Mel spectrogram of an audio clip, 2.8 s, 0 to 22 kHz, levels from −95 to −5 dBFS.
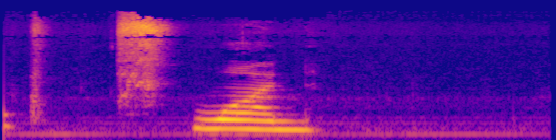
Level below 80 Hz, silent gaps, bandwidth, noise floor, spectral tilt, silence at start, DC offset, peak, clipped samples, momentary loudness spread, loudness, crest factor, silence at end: -72 dBFS; none; 16.5 kHz; -57 dBFS; -3 dB/octave; 0.05 s; under 0.1%; -4 dBFS; under 0.1%; 22 LU; -19 LUFS; 20 dB; 1.2 s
